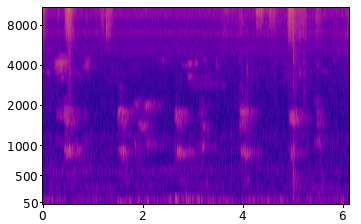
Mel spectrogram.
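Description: Faint, short animal chirps, about one a second, over a low rumble of wind on the microphone.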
